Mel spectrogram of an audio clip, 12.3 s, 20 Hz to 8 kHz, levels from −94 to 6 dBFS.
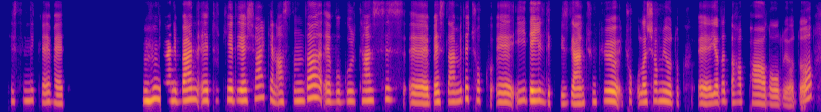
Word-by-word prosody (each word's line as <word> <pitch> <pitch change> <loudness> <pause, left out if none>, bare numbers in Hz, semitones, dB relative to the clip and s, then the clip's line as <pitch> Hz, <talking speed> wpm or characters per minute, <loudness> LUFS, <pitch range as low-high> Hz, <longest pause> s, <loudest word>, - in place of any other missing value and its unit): Kesinlikle, 235 -1 -9
evet. 190 -4 -3 1.2
Hı 235 - +3
hı. 265 +4 +6
Yani, 230 -1 -1
ben, 250 +2 +6
eee, 235 -1 +1
Türkiye'de 240 +1 0
yaşarken, 245 +2 +1
aslında, 230 +8 +1
eee, 220 -1 -1
bu 220 -2 -7
glütensiz, 235 +3 -3
eee, 190 -3 +4
beslenmede 215 +4 0
çok, 245 -3 -10
eee, 205 -2 +1
iyi 235 +1 -6
değildik 230 -4 +4
biz, 175 0 -9
yani, 175 -1 +4
çünkü 220 0 +3
çok 225 -3 -13
ulaşamıyorduk, 210 -1 -2
eee, 190 - 0
ya 180 +3 +1
da 225 0 -7
daha 200 +2 -7
pahalı 185 -4 -3
oluyordu. 160 - -2
225 Hz, 145 wpm, -25 LUFS, 205-240 Hz, 1.2 s, hı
